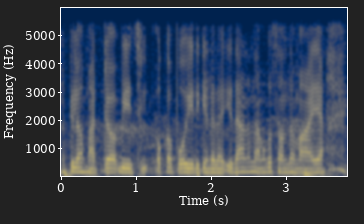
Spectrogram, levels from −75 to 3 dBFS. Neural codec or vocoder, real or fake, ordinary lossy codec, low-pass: none; real; none; 5.4 kHz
